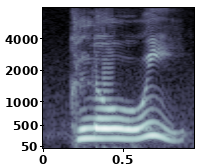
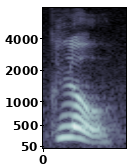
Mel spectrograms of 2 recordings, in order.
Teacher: the both the vowels are to be pronounced separately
